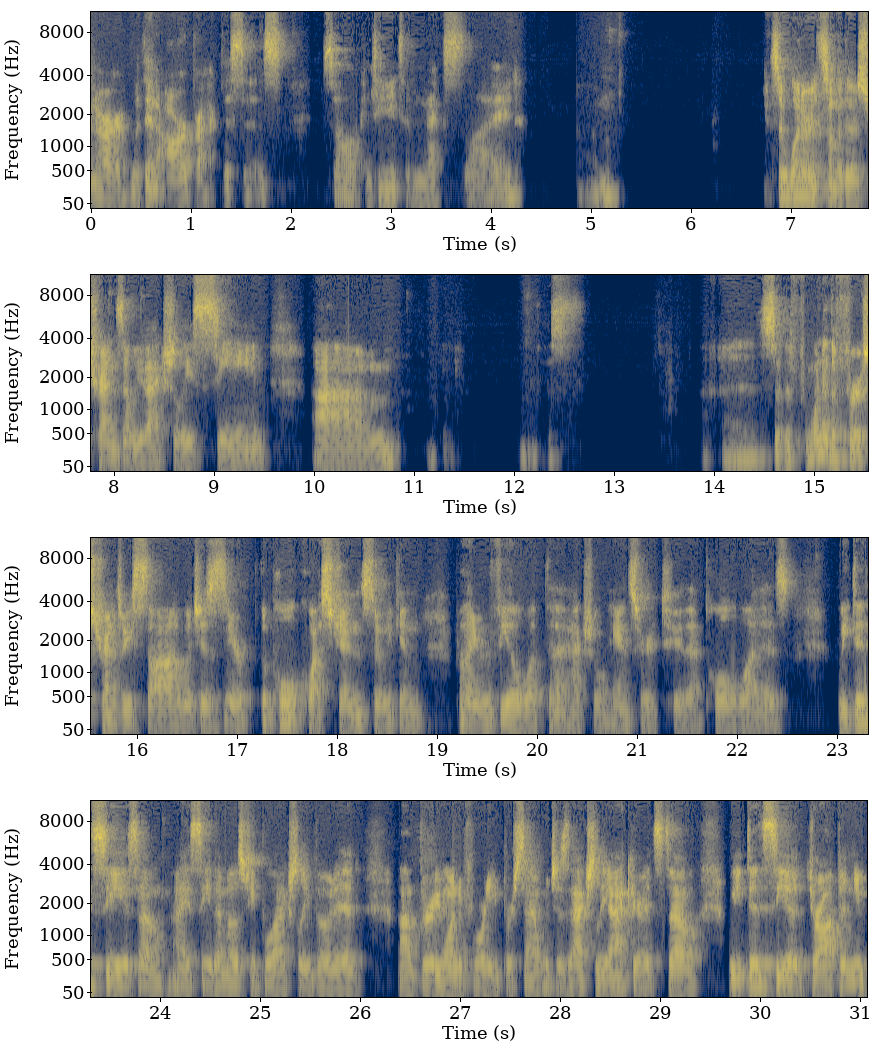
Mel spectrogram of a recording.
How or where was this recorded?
video call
